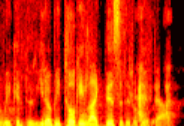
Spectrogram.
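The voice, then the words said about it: Imitates Stewie cartoon character voice. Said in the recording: “make it like Stewie”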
